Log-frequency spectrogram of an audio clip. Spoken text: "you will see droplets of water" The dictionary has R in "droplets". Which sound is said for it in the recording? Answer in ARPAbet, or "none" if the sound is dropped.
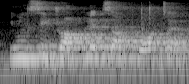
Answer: R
